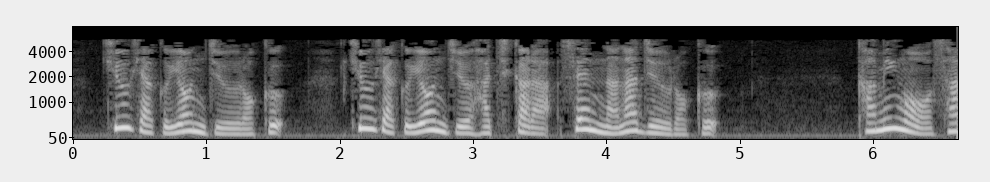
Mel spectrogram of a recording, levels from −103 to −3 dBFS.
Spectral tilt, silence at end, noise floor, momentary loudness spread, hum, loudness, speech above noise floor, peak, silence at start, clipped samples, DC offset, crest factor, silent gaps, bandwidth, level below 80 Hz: -11 dB/octave; 0 s; -58 dBFS; 9 LU; none; -26 LUFS; 33 dB; -12 dBFS; 0.25 s; under 0.1%; under 0.1%; 14 dB; none; 5.8 kHz; -64 dBFS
